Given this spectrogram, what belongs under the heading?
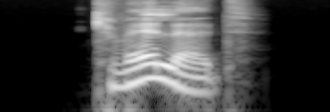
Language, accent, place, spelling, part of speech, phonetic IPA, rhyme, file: German, Germany, Berlin, quellet, verb, [ˈkvɛlət], -ɛlət, De-quellet.ogg
- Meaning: second-person plural subjunctive I of quellen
